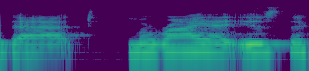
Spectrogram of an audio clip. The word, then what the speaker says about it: Maria: Mariah was the pronunciation until after the Napoleonic Wars, when the English started traveling more on the continent and they were exposed to the Maria pronunciation then.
